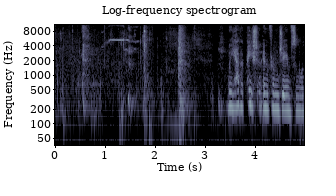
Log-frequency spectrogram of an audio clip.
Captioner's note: coughing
